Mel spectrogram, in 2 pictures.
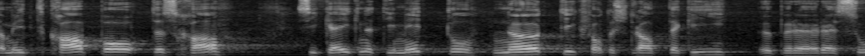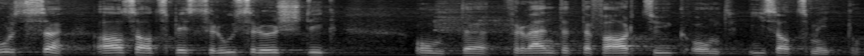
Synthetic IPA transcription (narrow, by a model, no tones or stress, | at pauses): d̥ɑmɪtːkʰɑːpod̥ɑsχɑ | sikɛɪɡnətimɪtl̩ˠnøːtikfɔd̥̪əʃtrɑt̪ɛɡiːʏb̥əɾəɾɛsʊrsəʔɑːsɑt͡sb̥ɪst͡sʊɾusɾʏʃtiɡ | ʊnddəfəɾʋændətəfɑːrt͡syːɡʊnd̥iːsɑt͡smɪt̪l̩ˠ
